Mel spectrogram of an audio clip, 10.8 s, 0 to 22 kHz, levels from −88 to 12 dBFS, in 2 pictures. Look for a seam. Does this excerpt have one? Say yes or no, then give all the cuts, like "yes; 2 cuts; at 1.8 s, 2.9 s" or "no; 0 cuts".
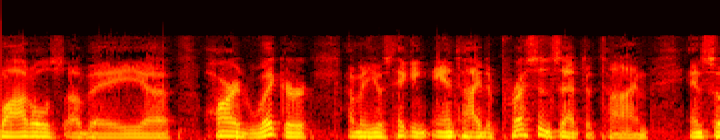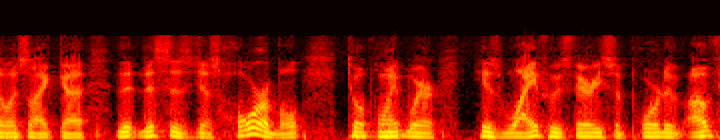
no; 0 cuts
